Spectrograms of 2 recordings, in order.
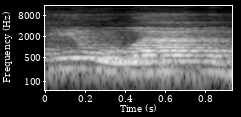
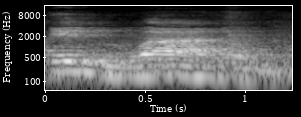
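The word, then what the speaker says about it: قِنْوَانٌ: Bacanya bukan qiwanun tapi tetap inwanun ya.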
